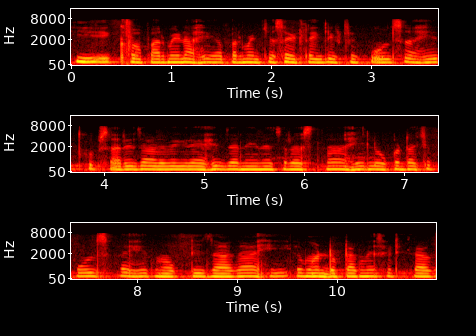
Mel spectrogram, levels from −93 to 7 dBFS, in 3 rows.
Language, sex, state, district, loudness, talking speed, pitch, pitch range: Marathi, female, Maharashtra, Pune, -31 LUFS, 155 wpm, 205 Hz, 200-215 Hz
